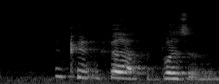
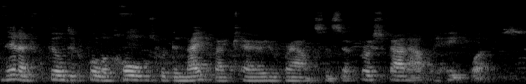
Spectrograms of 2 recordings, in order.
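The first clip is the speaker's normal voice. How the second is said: low, hushed storytelling; quiet confession; 4 semitones lower, 8 dB quieter than usual. Acted. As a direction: confide a dark secret, softly. Dark confession opens the monologue.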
